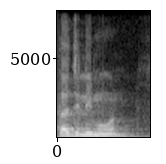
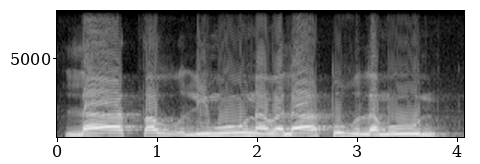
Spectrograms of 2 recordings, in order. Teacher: اس ضا کو ہمیں موٹا پڑھنا ہے اور نرمی سے پڑھنا ہے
